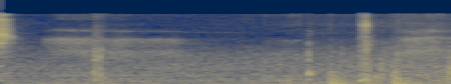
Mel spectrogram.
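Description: Quiet background hiss with a few faint, soft clicks, the clearest near the end.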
